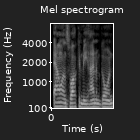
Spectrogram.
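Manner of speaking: normal talking voice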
